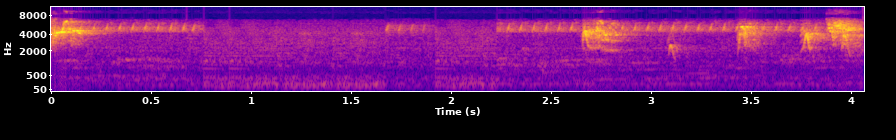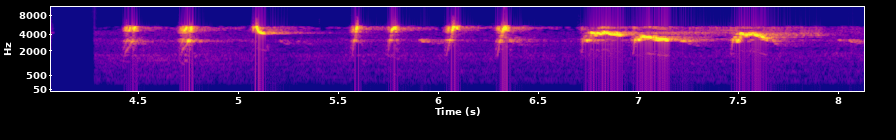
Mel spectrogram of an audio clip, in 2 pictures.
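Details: Horsfield's bush lark singing, used as training material for other larks. A muffled, hissy stretch with low hum gives way to crisp, separate high chirps spaced unevenly, then a quicker twittering run.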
